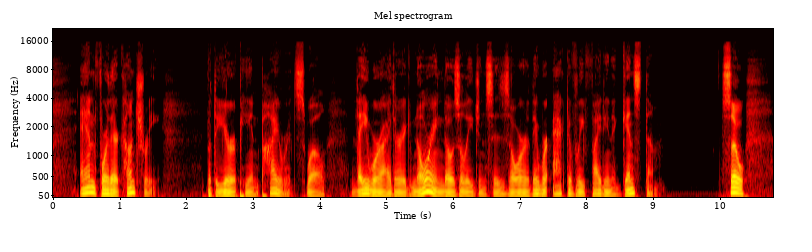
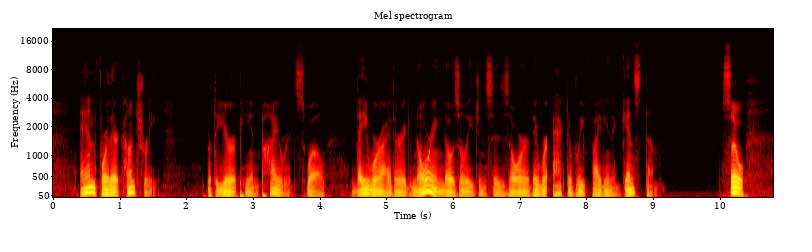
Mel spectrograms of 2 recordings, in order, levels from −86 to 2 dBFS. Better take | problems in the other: first | muffled; slightly; fading above 1.5 kHz

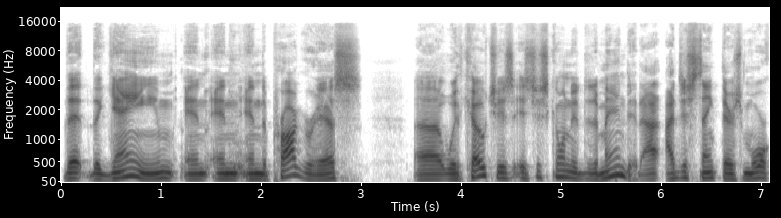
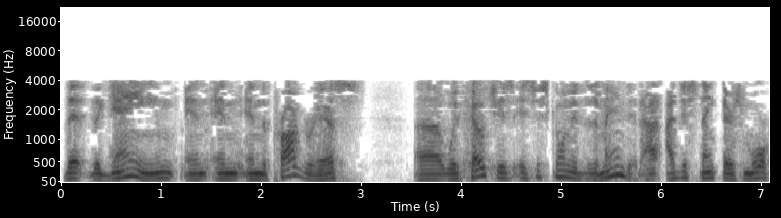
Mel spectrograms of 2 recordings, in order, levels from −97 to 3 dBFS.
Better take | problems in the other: first | garbled, watery; badly; nothing above 4 kHz

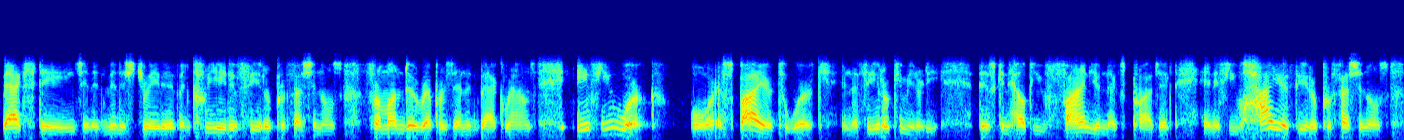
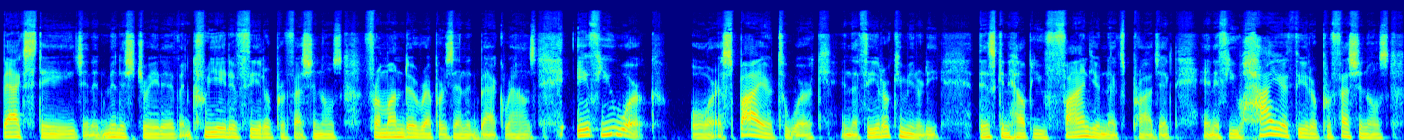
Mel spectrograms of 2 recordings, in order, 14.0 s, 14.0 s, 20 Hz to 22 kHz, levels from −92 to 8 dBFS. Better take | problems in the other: second | phone-call audio; nothing above 3.5 kHz

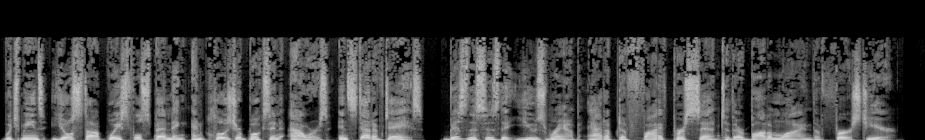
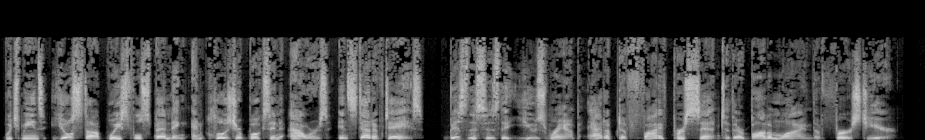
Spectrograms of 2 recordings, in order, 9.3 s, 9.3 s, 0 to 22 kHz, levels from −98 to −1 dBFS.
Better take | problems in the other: first | thin; very; fading below 300 Hz

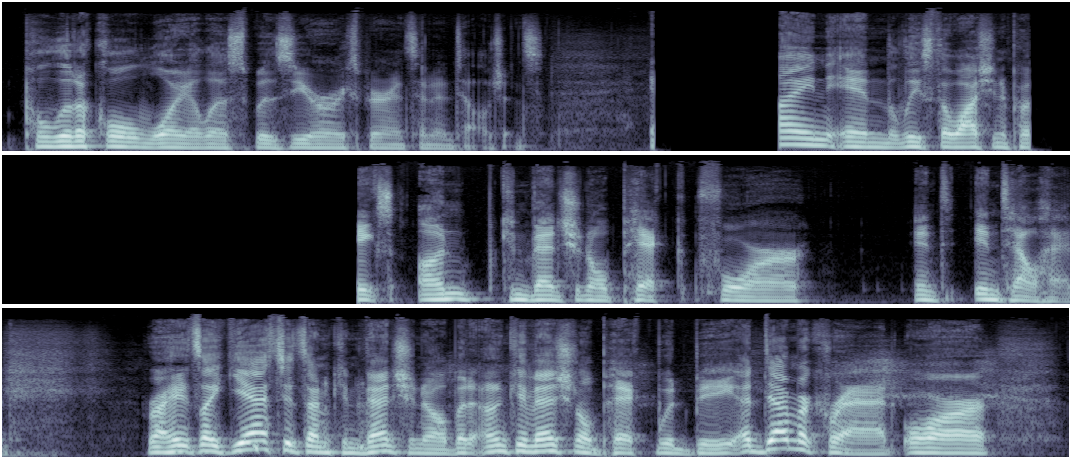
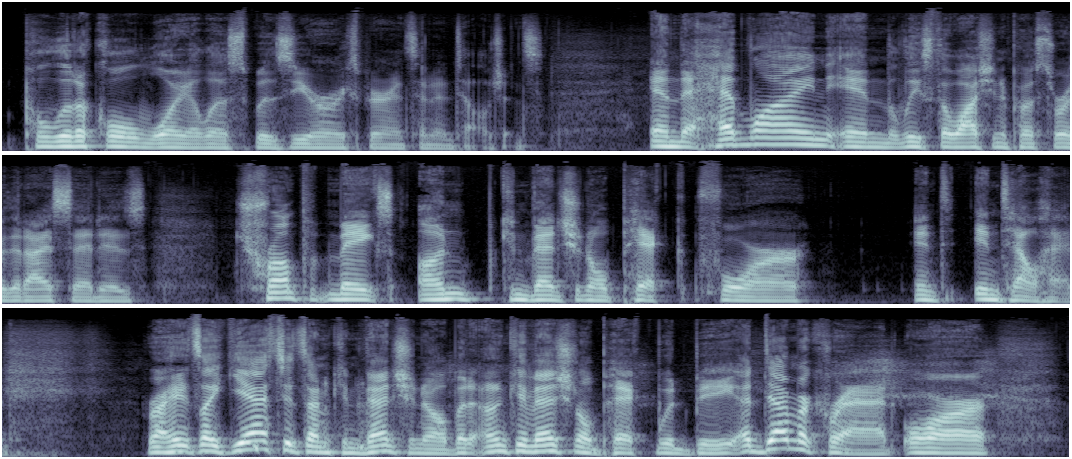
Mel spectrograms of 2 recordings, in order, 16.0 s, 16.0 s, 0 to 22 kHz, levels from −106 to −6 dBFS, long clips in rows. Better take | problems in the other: second | audio cutting out; at 3.5 s for 0.5 s and at 5 s for 2 s

